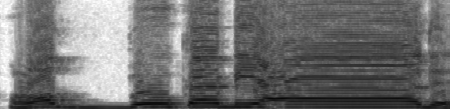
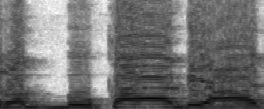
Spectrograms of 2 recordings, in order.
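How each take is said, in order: First: ربک with a short kaf, very slow; short kaf, correct. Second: ربک with the kaf vowel drawn out into an alif; stretched kaf, wrong. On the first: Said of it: "کاف کو کھینچیں گے نہیں". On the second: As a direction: demo the mistake, lengthening the ک of ربک. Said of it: "اس طرح سے پڑھ دیتے ہیں". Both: Shown as a demonstration.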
